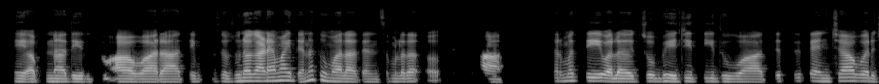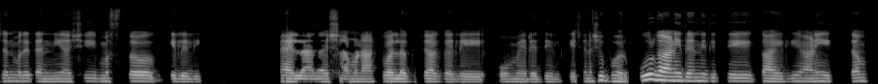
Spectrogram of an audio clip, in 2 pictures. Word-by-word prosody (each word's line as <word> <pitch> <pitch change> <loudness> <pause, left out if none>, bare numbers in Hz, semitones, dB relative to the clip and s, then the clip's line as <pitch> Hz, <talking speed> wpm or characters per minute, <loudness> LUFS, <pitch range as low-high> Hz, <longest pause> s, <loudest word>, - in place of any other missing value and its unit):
हे 135 -1 +2
अपना 135 +1 +1
दिल 135 -2 -1
तो - - -9
आवारा, 125 -1 +5
ते 135 0 -6 0.2
ज - - -5
जुनं 155 +2 +4
गाणं 160 +1 +8
माहिती 185 -1 +1
आहे - - -1
ना 210 - +1
तुम्हाला 140 -7 +2
त्याचं? 125 0 -8
म्हणलं 140 +1 0
तर - - -6 0.5
हां, - - +5 0.6
तर 155 - -5
मग 170 +2 -1
ते 160 -1 +6
वाला 140 -2 +4
जो 150 -1 -1
भेजी 145 0 0
थी 145 0 -4
दुआ 130 -2 0
ते 145 - -4
त 150 - -21
त्यांच्या 155 +2 +1
व्हर्जनमध्ये 145 -1 -2
त्यांनी 135 -1 -4
अशी 140 +2 -5
मस्त 140 +1 -8
केलेली. 135 -3 -2 0.8
पहला 135 -1 +3
नशा 130 0 -2
म्हणा 130 -1 -1
किंवा 140 +2 -1
लग 135 -2 0
जा 135 -1 +1
गले, 120 -1 -3 0.2
ओ 130 - -6
मेरे 125 -1 -5
दिल 125 -1 -9
के 125 - -5
चैन, 140 +2 -9
अशी 140 +8 -1
भरपूर 145 - +2
गाणी 185 -3 +7
त्यांनी 165 -1 0
तिथे 155 -1 -3
गायली 135 +1 -2
आणि 140 0 -1
एकदम 155 +3 -5
140 Hz, 180 wpm, -26 LUFS, 130-150 Hz, 0.8 s, गाणं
